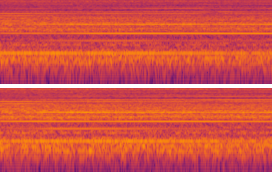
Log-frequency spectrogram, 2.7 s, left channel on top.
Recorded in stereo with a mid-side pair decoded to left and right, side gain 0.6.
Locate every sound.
0.0 s a machine running: 25° right, 7 m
